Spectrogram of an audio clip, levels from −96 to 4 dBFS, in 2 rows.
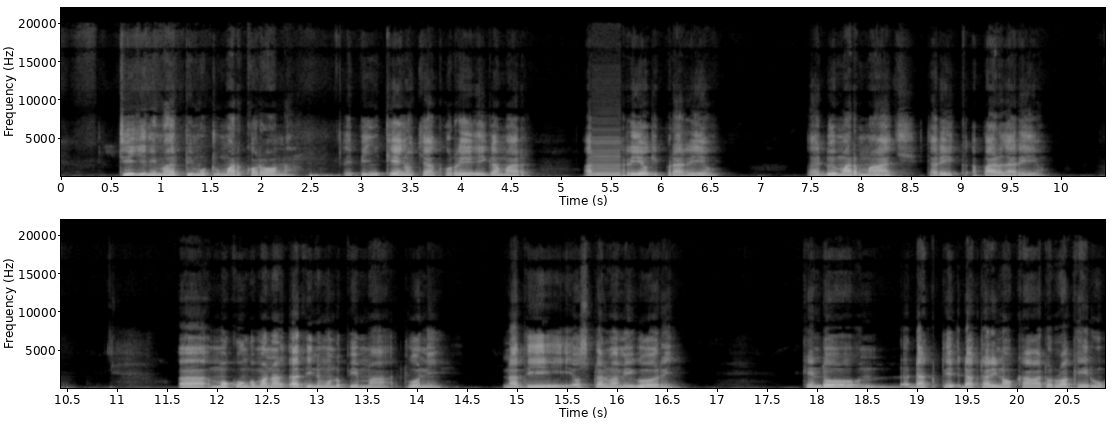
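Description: Compressed frames skipped at 3.39 to 3.45 s, just after "e piny": missing or rejected frames make the speech jump ahead about a tenth of a second.

A system hang loop follows from 5.31 to 5.59 s, before "ariyo gi piero": a 10.67 ms slice, which fits a 512-sample buffer, repeats 26 times as a 93.8 Hz buzz, replacing roughly 0.3 s of speech.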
